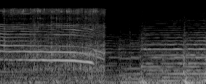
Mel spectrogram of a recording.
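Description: A child's long high-pitched squeal, held for about a second and dipping at the end, followed by background music with held notes.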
